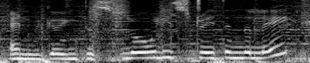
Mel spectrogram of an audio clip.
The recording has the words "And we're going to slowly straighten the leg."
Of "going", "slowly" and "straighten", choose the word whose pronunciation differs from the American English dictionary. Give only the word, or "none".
none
